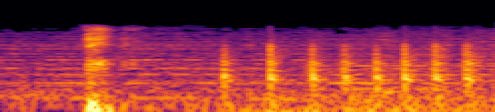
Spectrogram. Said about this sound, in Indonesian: Tapi sepertinya bukan. Ini sih pintu kamar apartemenku yang diketuk. Aku pun beranjak dari tempat tidurku menuju pintu.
